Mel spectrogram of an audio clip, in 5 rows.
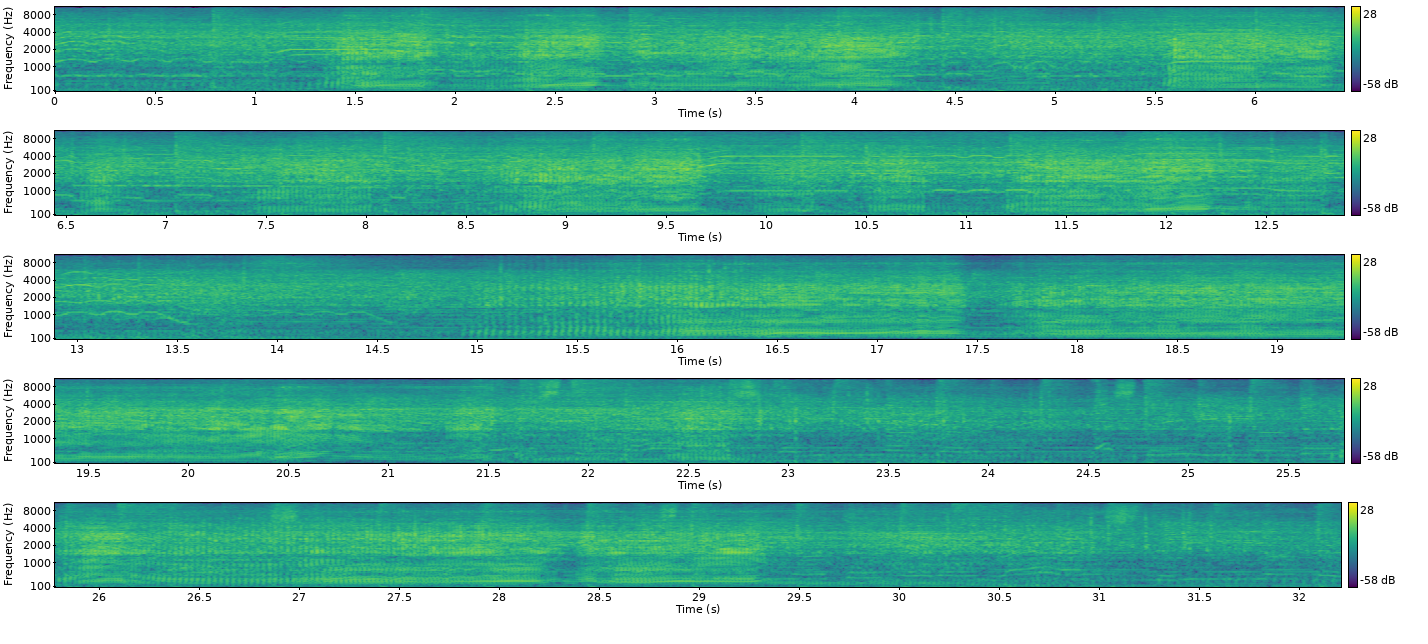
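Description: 2014 Yamaha YZ250F's 250 cc four-stroke single-cylinder engine revving up and down over and over as the dirt bike is ridden hard, with background music mixed under it.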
